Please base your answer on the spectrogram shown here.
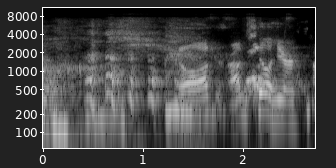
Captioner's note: imitates snoring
